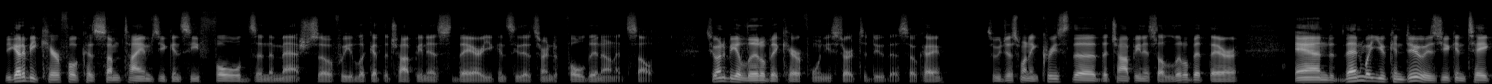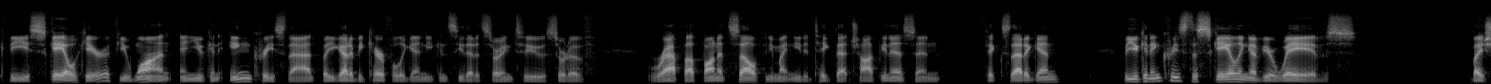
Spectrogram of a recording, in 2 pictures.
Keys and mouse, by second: 0.5 shift+middle click, 1.2-2.3 middle drag, 3.3-9.3 shift+drag, 9.9 middle click, 15.7-18.1 shift+drag, 18.6-19.4 middle drag, 20.1-20.5 middle drag, 22.8-25.4 shift+drag, 25.9 middle click, 26.9-29.8 shift+drag.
